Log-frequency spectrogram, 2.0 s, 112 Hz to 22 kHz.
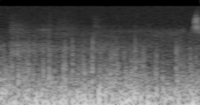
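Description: Distant Falcon 9 rocket's nine first-stage engines, a steady low rumble with crackling through it.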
